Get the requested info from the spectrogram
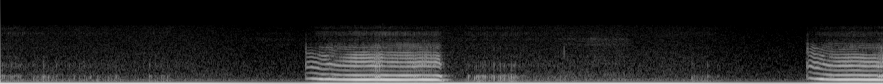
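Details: English bulldog snoring, filmed on an Android phone: long droning, humming snores of about a second and a half each, one midway and another starting at the end, with soft rumbling breaths between them.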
